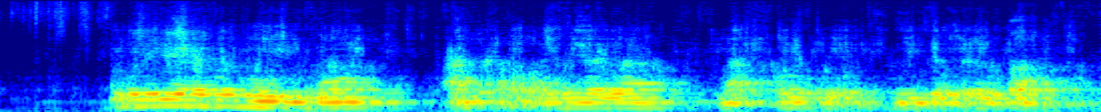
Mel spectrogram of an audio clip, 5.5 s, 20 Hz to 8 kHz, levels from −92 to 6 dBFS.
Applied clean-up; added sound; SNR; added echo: neural separator model SepFormer DNS4.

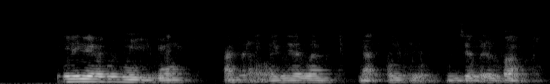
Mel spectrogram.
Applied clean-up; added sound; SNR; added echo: neural mask model DeepFilterNet 3.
